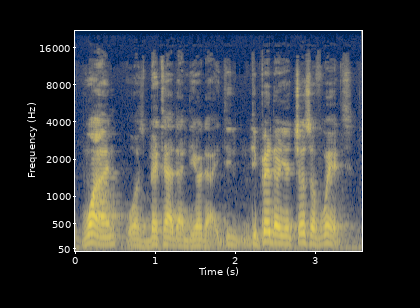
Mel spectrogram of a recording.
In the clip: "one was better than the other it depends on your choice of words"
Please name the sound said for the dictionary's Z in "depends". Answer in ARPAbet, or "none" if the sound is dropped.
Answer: none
